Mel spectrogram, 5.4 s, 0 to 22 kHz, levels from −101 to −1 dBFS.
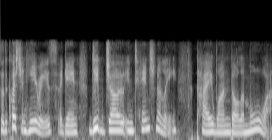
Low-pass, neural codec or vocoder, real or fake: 7.2 kHz; codec, 16 kHz, 1.1 kbps, Voila-Tokenizer; fake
